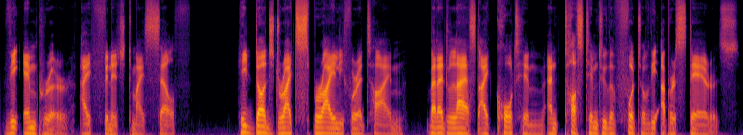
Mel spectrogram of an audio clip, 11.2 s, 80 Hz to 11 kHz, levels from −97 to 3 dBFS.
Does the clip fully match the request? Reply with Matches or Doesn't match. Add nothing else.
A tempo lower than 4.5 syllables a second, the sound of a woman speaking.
Doesn't match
